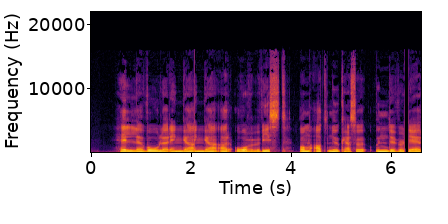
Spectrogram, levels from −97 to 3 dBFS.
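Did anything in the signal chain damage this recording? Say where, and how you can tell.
Yes. CD skip at 2.06 s, a playback fault: a very brief mute with a tick, after which the speech picks up from a different point. The laser lost its track and landed on another turn of the disc's spiral, so the player dropped out momentarily and resumed elsewhere on the disc.

Corrupt frame muted from 6.27 to 6.35 s, a codec-stage fault: an 85 ms hole of silence that begins abruptly, a length consistent with two compressed frames. Flipped bits made the decoder reject those frames, and the player filled the gap with silence while keeping the timing intact.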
